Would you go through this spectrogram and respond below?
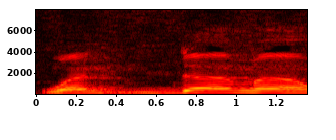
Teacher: Lamnya tidak dibunyikan, terus dimasukkan ke dalam dal yang bersabdu. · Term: alif lam syamsiah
